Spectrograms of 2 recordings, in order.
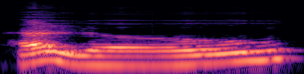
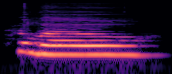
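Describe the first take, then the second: First: It is said in a very low voice. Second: It is said sweetly with a big smile.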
